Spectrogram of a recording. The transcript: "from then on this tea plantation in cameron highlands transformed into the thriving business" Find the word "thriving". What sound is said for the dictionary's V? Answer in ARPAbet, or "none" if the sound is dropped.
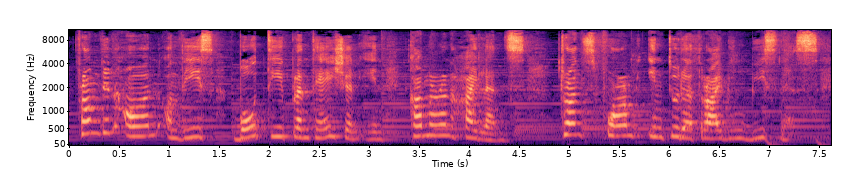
B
